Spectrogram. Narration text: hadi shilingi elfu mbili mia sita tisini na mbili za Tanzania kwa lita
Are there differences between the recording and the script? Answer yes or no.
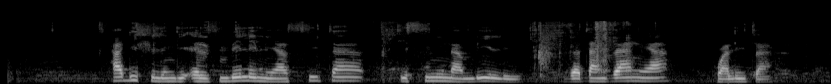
no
